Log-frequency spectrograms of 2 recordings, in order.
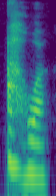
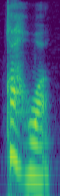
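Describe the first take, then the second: First: The word begins with a glottal stop. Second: The word begins with a deep q sound. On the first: This is the easier everyday form. "we use the letter a, a, ahwa" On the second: This is the standard Arabic form. "the actual standard Arabic word is qahwa. ق qahwa with the letter qaf"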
